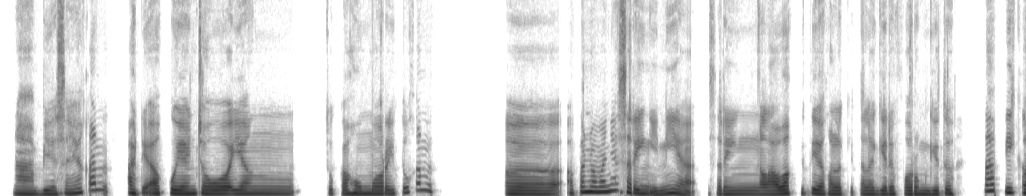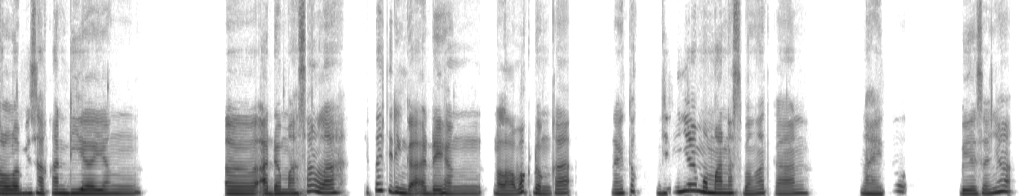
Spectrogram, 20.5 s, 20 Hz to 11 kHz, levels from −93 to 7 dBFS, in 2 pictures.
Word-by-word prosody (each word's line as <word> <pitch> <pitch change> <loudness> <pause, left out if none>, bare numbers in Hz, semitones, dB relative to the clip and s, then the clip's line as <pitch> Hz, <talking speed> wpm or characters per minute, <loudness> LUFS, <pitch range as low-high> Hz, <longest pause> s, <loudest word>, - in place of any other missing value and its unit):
Nah, 190 -1 0
biasanya 185 +5 -1
kan, 375 +9 -7 0.2
adik 210 -3 0
aku 205 +1 +2
yang 195 0 +4
cowok, 195 -1 +3
yang 195 0 +1 0.7
suka 200 0 -7
humor 195 0 +2
itu 200 +6 -4
kan, 385 +8 -10 0.8
eee, 185 -1 +1
apa 210 +5 -8
namanya, 295 +4 +3
sering 215 - 0
ini 190 +5 +1
ya, 160 - -1 0.2
sering 180 0 -3
ngelawak, 180 +4 +3
gitu 215 0 -1
ya, 195 - +3
kalau 180 -1 0
kita 185 - -9
lagi 180 0 -1
ada 185 - -1
forum 180 -1 0
gitu. 175 +4 -1 0.3
Tapi, 265 -7 -2
kalau 205 -3 +5
misalkan 210 -1 +1
dia 205 -1 +6
yang, 200 +3 0 0.9
eee, 195 0 +3
ada 200 0 +3
masalah, 235 +4 +1 0.2
kita 375 - -2
jadi 315 -7 -1
nggak 200 -1 +1
ada 200 - +1
yang, 200 -2 +2 0.3
ngelawak 175 -2 0
dong, 205 -4 0
Kak. 215 +4 -3 0.4
Nah, 210 - -1
itu, 310 +9 -5 0.2
jadinya 290 - +1 0.2
memanas 225 -1 +4
banget, 195 +3 -3
kan. 200 +3 -5 0.5
Nah 190 -1 0
itu, 190 - -9 0.6
biasanya, 205 +11 0
200 Hz, 155 wpm, -18 LUFS, 190-220 Hz, 0.9 s, dia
